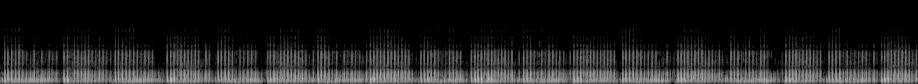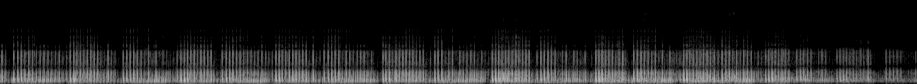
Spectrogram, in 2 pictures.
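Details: Cat purring steadily for a long stretch, an even vibrating drone pulsing with each breath in a regular rhythm, loud and close with no background sounds.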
